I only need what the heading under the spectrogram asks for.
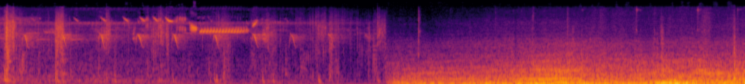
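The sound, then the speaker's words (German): Birds chirp for a few seconds, then a Land Rover's engine suddenly rumbles to life and pulls away, its deep, steady drone growing louder as it drives off. “Mein Land Rover wartet da drüben.”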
